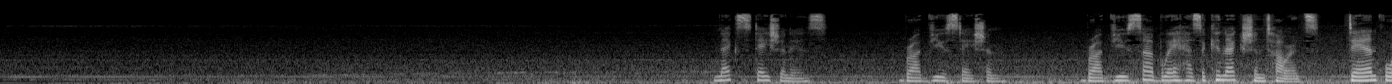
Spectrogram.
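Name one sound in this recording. A train rumbles slowly along the track.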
